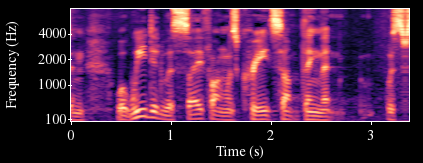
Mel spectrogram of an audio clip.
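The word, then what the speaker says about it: Psiphon: do I pronounce it siphon Sion it's spelled PS i p h o silent P we put in there I thought it was but I wanted to ask anyway siphon um this is a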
